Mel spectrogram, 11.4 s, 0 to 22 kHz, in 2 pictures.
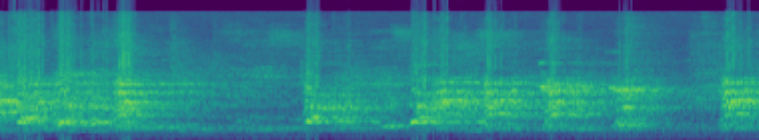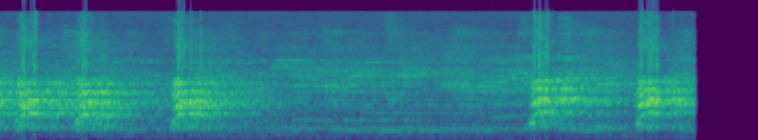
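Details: Dogs barking on 26 January 2019, loud overlapping harmonic barks in bursts of one to two seconds separated by short pauses, the outbursts repeating about every two seconds before the sound cuts off abruptly near the end.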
